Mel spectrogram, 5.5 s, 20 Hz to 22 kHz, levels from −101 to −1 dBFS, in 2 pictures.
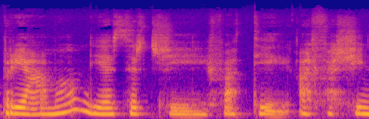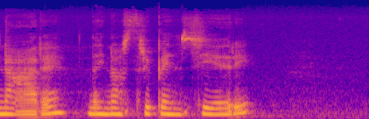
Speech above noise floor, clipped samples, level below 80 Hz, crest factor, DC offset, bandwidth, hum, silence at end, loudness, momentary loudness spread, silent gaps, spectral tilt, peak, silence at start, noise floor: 31 dB; under 0.1%; -70 dBFS; 16 dB; under 0.1%; 14.5 kHz; none; 0.85 s; -25 LUFS; 5 LU; none; -5 dB/octave; -10 dBFS; 0 s; -56 dBFS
